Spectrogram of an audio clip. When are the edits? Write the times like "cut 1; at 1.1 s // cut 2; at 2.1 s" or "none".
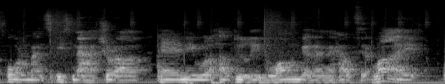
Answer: cut 1; at 1.4 s

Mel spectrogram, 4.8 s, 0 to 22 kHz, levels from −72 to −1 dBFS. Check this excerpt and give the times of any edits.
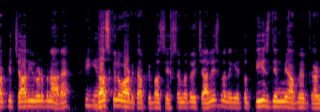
none

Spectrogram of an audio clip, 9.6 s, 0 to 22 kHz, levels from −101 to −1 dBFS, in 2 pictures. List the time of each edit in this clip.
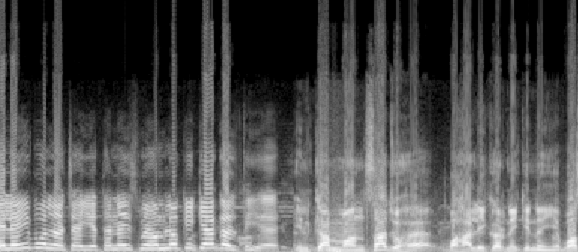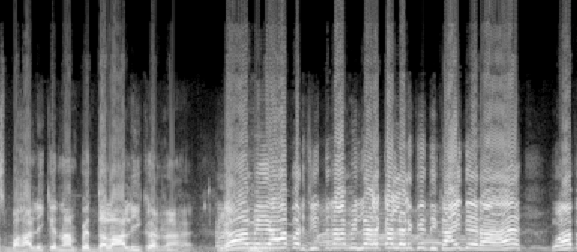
cut 1; at 2.4 s // cut 2; at 6.5 s

